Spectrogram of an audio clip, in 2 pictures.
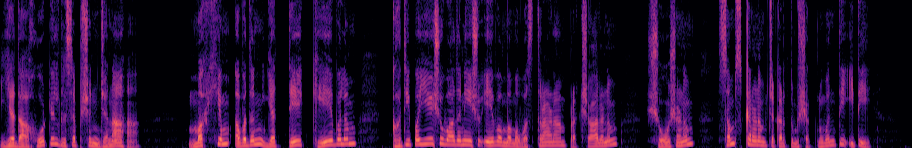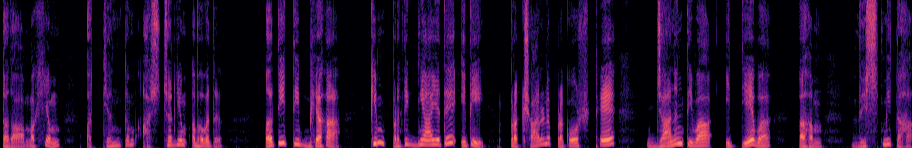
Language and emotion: Sanskrit, surprised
